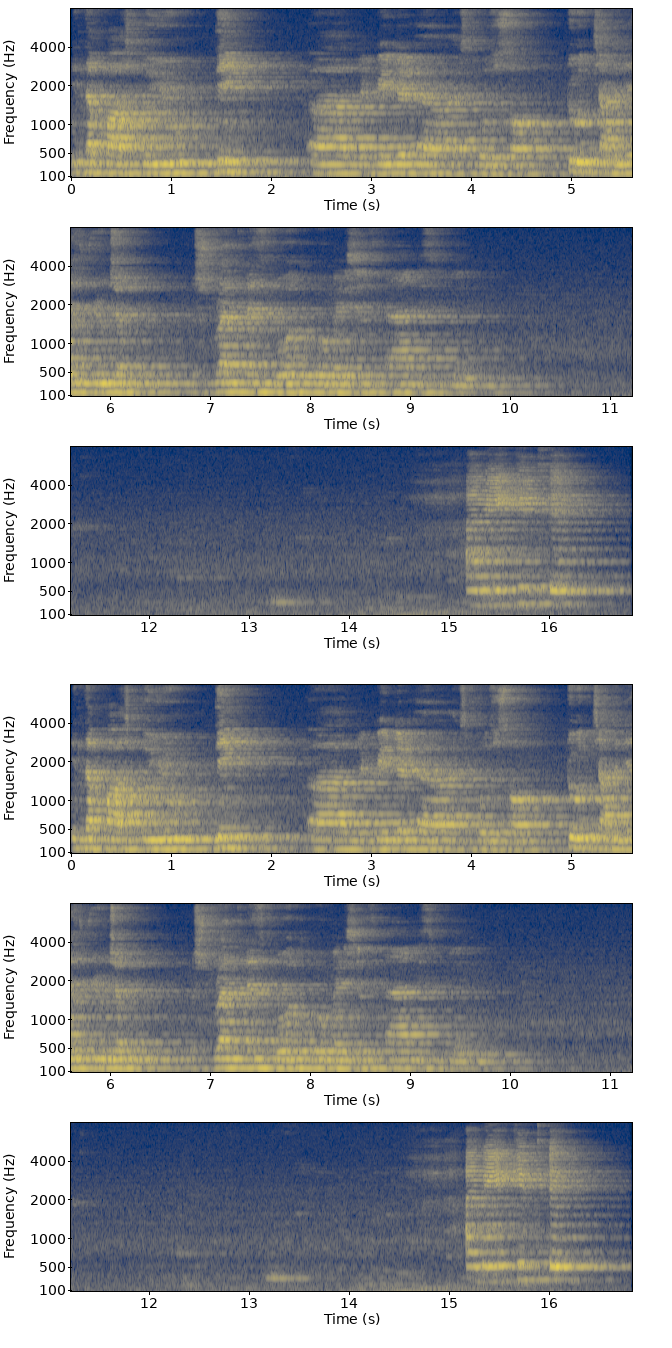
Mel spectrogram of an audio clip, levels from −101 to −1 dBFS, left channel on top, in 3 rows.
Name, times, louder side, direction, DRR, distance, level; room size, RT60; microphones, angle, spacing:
voice 1, 0.0-1.1 1.5-1.7 2.4-4.6 5.0-6.2 6.8-9.6, equal, 30° right, -6 dB, 1.4 m, -21 dB
voice 2, 14.3-16.1, right 4 dB, 85° right, -3 dB, 0.7 m, -26 dB
7.3 x 3.9 x 3.7 m, 2.2 s
head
